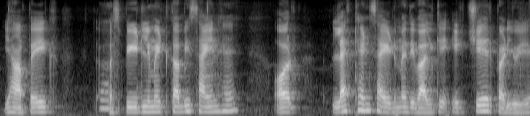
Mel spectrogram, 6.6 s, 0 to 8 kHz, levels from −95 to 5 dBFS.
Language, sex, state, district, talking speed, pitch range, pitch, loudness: Hindi, male, Gujarat, Valsad, 190 wpm, 120-145 Hz, 130 Hz, -21 LUFS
